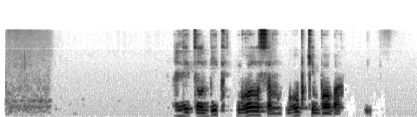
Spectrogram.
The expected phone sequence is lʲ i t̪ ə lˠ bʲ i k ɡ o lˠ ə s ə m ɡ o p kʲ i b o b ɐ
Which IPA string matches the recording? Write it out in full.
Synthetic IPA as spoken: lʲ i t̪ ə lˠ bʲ i k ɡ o lˠ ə s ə m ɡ u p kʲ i b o b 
